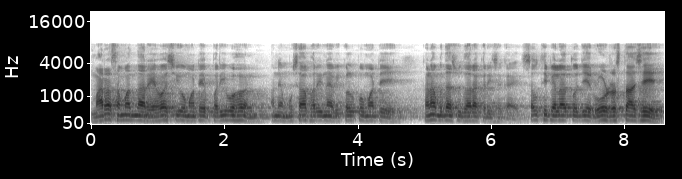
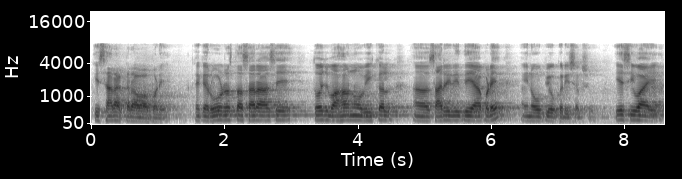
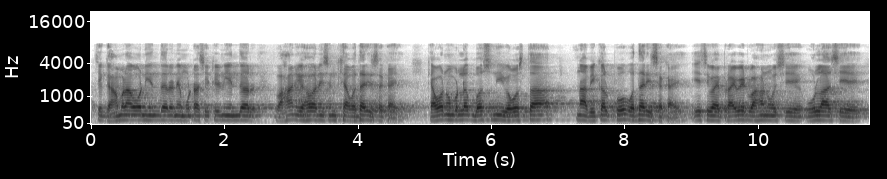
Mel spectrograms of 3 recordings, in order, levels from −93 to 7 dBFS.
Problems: echo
